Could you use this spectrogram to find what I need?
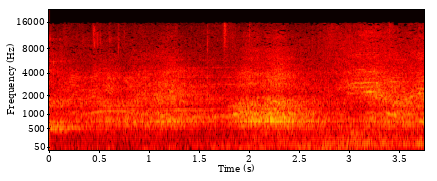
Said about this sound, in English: They were chanting like this, saying the NRA has got to go.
